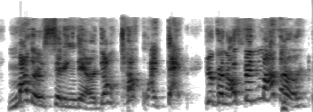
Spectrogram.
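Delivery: high, exasperated imitation of scolding in-laws; mock family scolding. Ex's family telling her off for talking that way, mock scolding. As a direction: imitate a scandalized relative, pitch climbing.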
